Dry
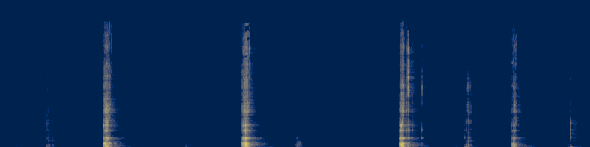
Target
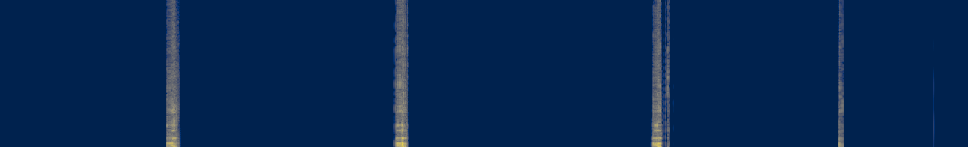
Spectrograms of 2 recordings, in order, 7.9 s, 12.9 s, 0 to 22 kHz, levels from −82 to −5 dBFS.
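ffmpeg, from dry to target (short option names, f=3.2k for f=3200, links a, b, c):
-af "acrusher=bits=3:mix=0:aa=0.5,atempo=0.61"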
